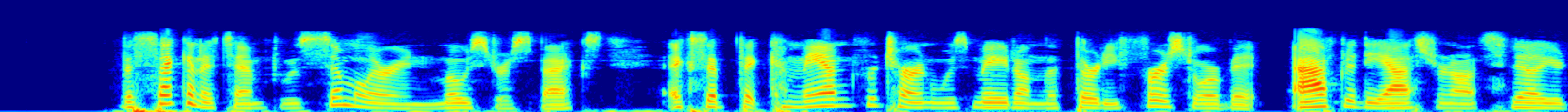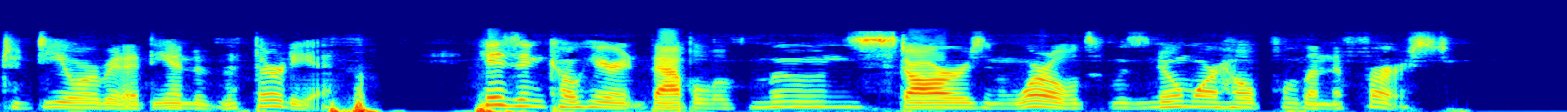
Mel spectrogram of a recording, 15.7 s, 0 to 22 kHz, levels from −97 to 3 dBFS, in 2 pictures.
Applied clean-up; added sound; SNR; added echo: none; none; none; none.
